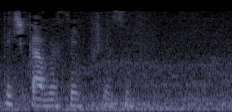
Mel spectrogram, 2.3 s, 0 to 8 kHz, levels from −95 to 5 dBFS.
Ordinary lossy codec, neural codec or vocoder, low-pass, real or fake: MP3, 24 kbps; none; 7.2 kHz; real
